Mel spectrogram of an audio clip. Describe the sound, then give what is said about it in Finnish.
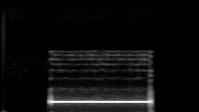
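A single telephone ringback tone: one steady, mid-pitched electronic beep lasting about a second, clear and fairly loud, followed by silence while a call to the groundskeeper of the Pikkala golf course in Finland waits to connect. No one speaks. “Me soitellaan nyt kolmelle kenttämestarille ja kysellään, missä Etelän kentillä oikeasti mennään.”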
